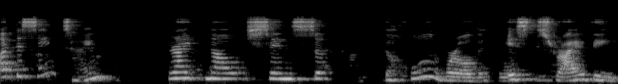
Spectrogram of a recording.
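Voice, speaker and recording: A woman with a Filipino accent, very slow in pace, with very wide pitch swings. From Philippines. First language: Tagalog. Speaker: award recipient. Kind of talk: speech.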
